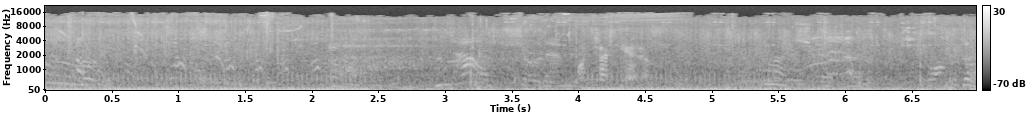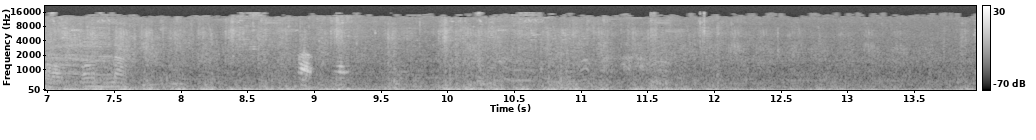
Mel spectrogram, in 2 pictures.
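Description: Rumbling game battle sounds fill the air.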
